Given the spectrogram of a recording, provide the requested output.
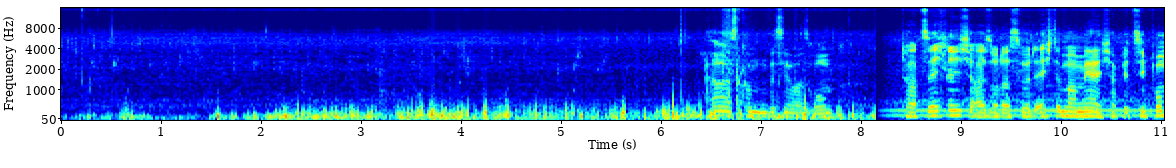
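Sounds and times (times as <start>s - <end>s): wind buffeting microphone: 0.0s - 8.2s.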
